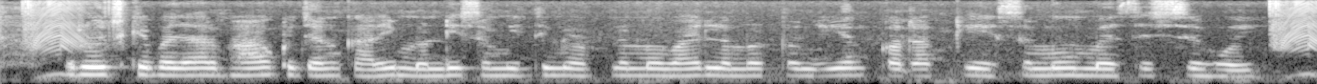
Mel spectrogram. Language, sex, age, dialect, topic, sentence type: Bhojpuri, female, 18-24, Northern, agriculture, question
